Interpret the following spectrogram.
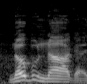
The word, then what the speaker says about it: Nobunaga: it to me I'm going to say his name wrong and I'm going to feel bad so correct me Nobunaga Nobunaga yes you got it right okay I was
